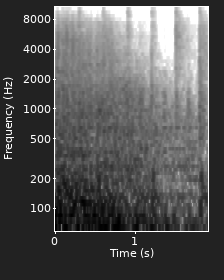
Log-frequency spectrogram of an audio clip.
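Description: Bombs going off in the arcade survival game Fireball 2, a dense run of overlapping booms and pops in quick succession, loud and close, with no voices.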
